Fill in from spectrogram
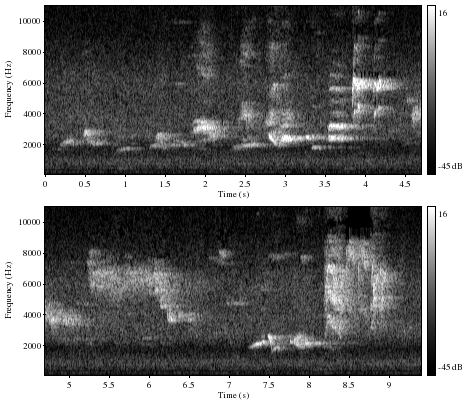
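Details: Common blackbird giving melodic calls outdoors: bright chirping phrases and short rising and falling notes in loose bursts, some high and thin, over a constant hiss of background noise.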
